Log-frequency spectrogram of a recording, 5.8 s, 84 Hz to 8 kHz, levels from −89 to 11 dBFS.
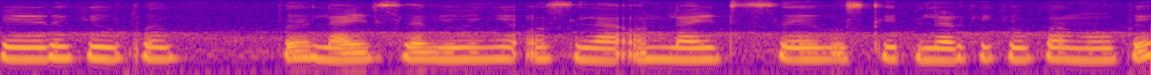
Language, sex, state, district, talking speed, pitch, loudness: Hindi, female, Chhattisgarh, Rajnandgaon, 175 wpm, 220 Hz, -15 LUFS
